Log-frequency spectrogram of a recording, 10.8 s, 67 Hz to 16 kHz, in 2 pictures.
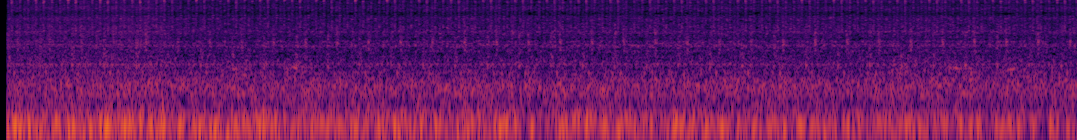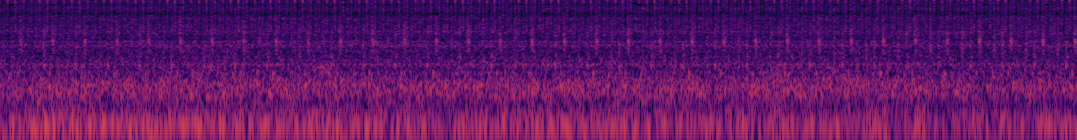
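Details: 2.9 Vortec petrol engine at about 69,000 on the clock idling with a light, quick lifter tick, about three a second, riding over the hum.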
